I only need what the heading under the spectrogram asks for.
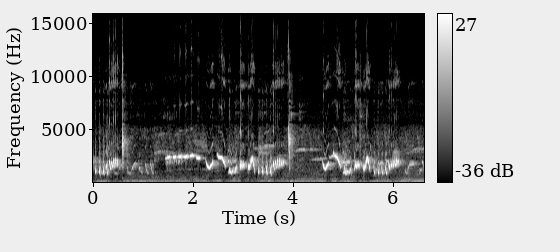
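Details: White-rumped shama lure song: dense rapid trills and rolling buzzy notes interleaved with long sweeping whistles, two similar phrases in succession over a faint low hum.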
